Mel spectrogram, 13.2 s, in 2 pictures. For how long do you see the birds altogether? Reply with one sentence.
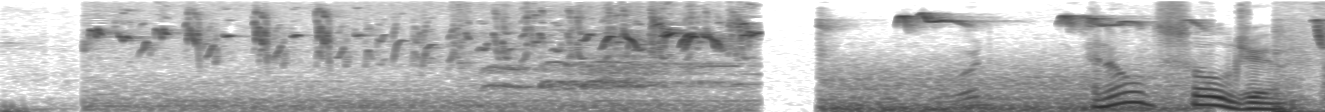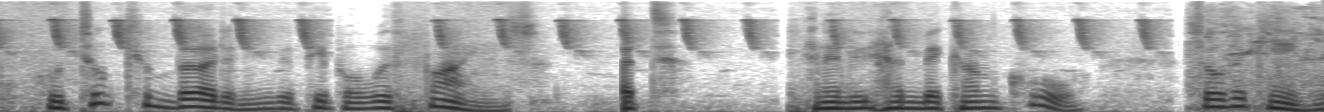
The birds can be heard for 13 seconds in total.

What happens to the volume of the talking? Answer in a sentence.
The loudness of the talking stays about the same.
